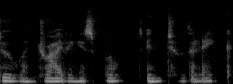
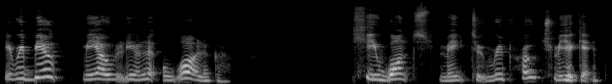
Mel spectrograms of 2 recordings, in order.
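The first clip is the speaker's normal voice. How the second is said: higher, louder, anxious apostle voice; ashamed Peter; 7 semitones higher, 10 dB louder than usual. A narrator's reading. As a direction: voice Peter's shame, a bit higher. Peter ashamed before meeting Jesus.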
